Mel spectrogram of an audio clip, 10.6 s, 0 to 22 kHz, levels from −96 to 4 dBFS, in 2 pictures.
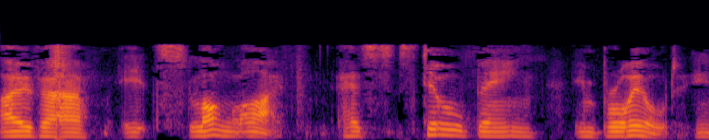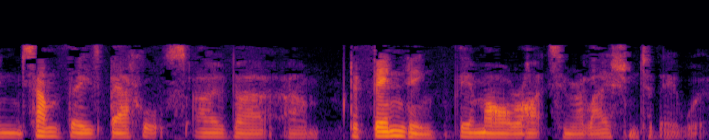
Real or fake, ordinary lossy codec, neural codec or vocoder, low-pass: fake; MP3, 24 kbps; vocoder, 22.05 kHz, 80 mel bands, Vocos; 7.2 kHz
